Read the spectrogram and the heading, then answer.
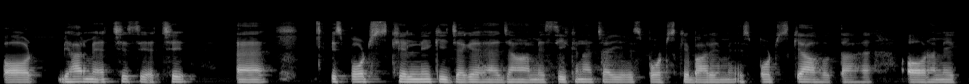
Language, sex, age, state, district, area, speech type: Urdu, male, 30-45, Bihar, Supaul, urban, spontaneous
